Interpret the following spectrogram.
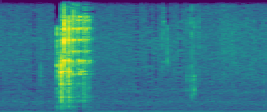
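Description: A single short metallic clink about half a second in, with a brief ring: a metal palette knife set down, followed by a faint tick.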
